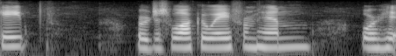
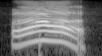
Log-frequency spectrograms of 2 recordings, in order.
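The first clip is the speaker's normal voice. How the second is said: sudden gasp of delight; 6 semitones higher, 9 dB louder than usual. Real, not acted. Block flips, sudden exclamation.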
